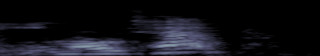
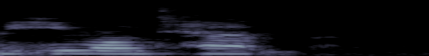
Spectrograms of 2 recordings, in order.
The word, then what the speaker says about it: Imhotep: Instead of going into as much of the lore on Imhotep, yep.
